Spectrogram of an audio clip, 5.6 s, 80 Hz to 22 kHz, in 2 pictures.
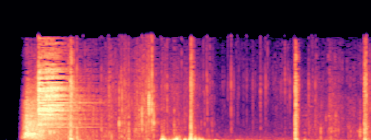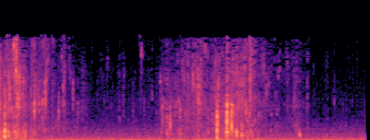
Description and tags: Beheading SFX #2
Because one beheading sound effect is just never enough. This time, the murderer continues to attack after the head has fallen off. Why? I don't know..
slice, gore, gross, beheading, head, mix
